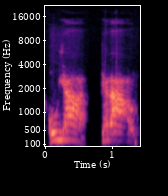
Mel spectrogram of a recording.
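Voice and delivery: lightly imitated burst of recognition; imitating sudden recall. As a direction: act out people remembering a catchphrase. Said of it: "it's still registered in many people's head".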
